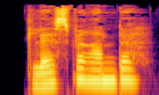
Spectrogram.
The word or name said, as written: glasveranda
